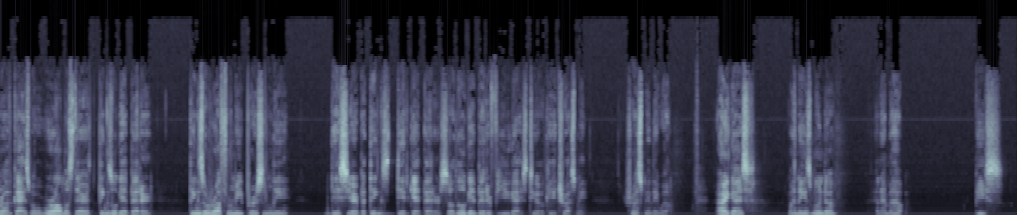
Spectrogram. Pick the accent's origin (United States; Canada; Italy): United States; New Mexico; New Mexico, which is my home state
